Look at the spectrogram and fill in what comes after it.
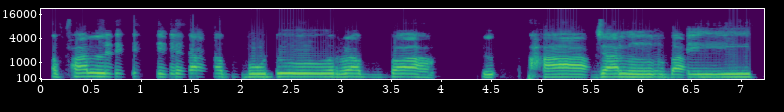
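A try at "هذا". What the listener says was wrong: হ্যাঁ, এটা জাল, জাল একটু হালকা করে হয়। হাজাল বাইত, হাজাল বাইত।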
